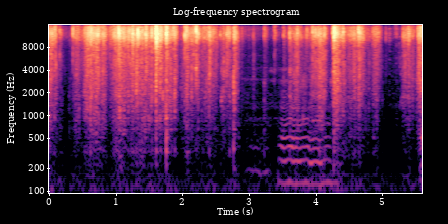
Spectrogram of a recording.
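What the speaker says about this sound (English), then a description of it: "So I'm going to use these scissors so I don't damage it." Scissors snip and crinkle through a thin clear plastic clothing bag around a coat, with rustling, crackling film and a few sharper cuts, close-up and moderately quiet, with a voice briefly audible partway through.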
